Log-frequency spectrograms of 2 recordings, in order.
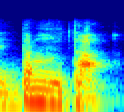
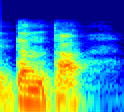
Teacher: So we have dam plus ta, again, just by normal phonetic mutation. If you get a m before a t, it just automatically mutates to an n.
